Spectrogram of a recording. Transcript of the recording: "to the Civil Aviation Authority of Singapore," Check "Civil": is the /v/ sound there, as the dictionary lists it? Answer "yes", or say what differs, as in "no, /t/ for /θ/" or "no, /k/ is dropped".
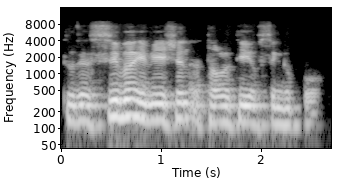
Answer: no, /b/ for /v/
